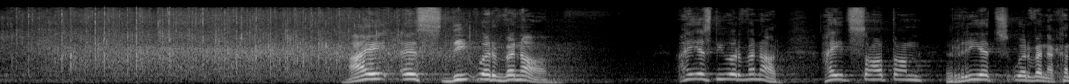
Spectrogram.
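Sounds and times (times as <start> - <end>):
crowd audience clapping hands: 0.0 - 5.3
speech: 3.4 - 5.6, 6.8 - 10.6.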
